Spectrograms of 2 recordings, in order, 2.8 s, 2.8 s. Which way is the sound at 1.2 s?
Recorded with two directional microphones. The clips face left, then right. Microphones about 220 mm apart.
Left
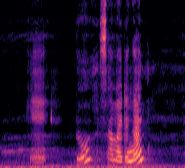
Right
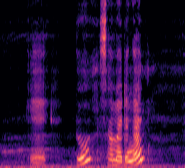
55° right (ahead or behind).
